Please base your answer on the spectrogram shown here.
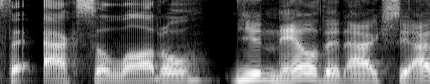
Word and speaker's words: axolotl: So in 2021, I think I'm pronouncing this correctly, it's the axolotl.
